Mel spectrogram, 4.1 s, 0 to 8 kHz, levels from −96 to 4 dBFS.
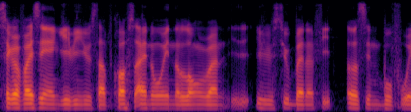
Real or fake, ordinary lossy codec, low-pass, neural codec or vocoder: real; Opus, 32 kbps; 7.2 kHz; none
